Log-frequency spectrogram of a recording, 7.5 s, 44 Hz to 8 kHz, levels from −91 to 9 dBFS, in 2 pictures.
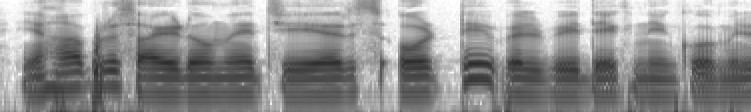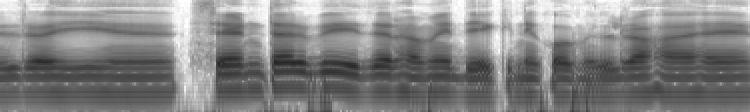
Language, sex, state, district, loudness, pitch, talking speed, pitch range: Hindi, male, Rajasthan, Churu, -17 LUFS, 115 Hz, 175 wpm, 110-125 Hz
